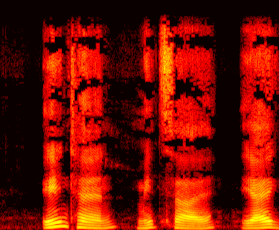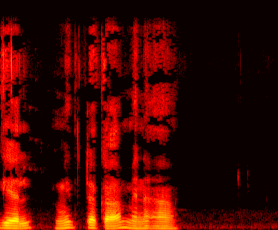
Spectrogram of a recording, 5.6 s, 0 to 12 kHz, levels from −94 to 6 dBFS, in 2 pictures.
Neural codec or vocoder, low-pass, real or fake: none; 10.8 kHz; real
